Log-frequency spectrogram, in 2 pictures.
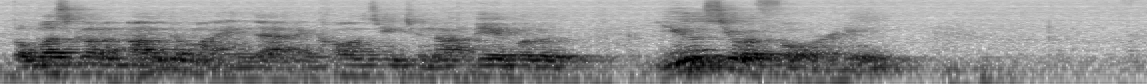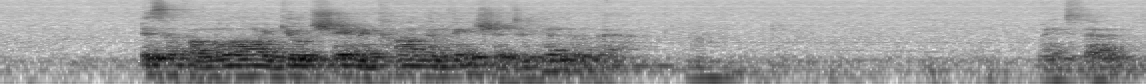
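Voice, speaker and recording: A man's voice: on the low side, moderate pace, long pauses, dark tone. A man in his thirties preaching a sermon as a pastor, teaching conversationally with repeated points and check-in questions, in a church. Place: church sanctuary, speaking from the stage. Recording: echoey church hall, distant mic, faint noise.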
